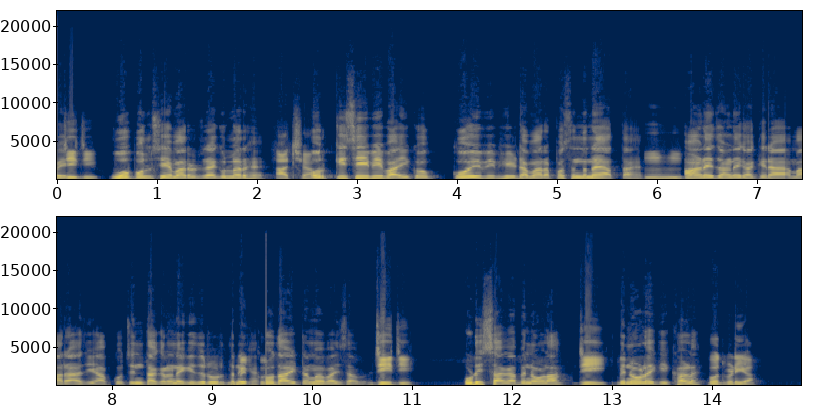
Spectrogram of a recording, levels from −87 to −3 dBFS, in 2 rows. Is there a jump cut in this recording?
yes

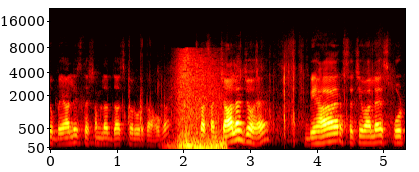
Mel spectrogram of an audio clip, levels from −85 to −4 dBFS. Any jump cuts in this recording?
yes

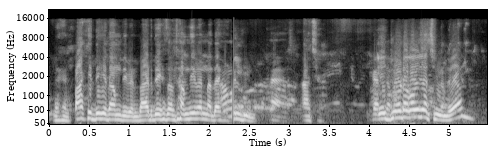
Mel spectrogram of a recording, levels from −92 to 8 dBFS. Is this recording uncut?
no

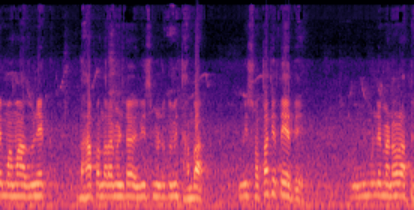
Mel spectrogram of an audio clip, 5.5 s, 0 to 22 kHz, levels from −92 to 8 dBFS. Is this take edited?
no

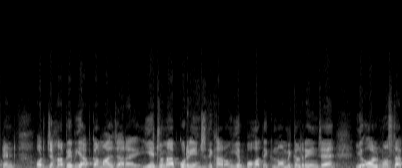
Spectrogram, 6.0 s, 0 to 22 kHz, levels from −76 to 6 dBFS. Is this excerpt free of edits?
yes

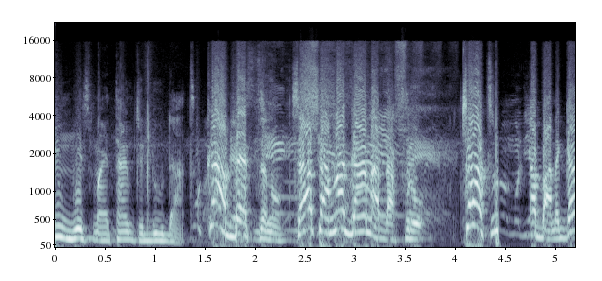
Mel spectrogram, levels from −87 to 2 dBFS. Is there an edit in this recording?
yes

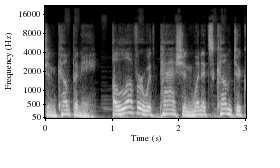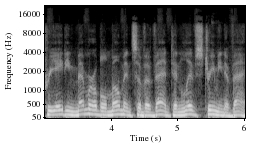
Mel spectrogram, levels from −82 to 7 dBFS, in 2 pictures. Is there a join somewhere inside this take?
no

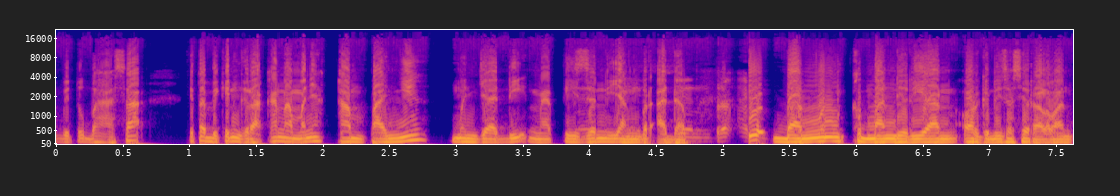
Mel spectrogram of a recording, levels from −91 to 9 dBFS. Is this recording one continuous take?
no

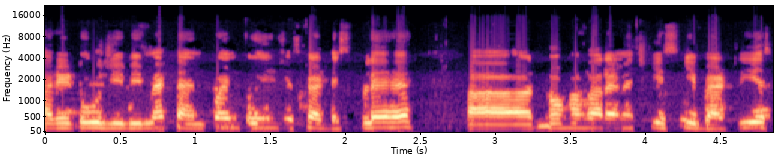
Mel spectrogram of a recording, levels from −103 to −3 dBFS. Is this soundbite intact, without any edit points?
yes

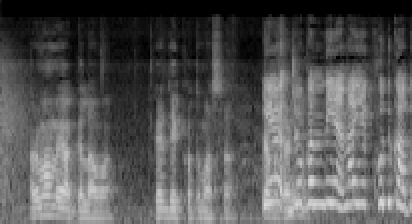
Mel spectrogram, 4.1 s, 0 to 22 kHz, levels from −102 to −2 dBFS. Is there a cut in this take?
yes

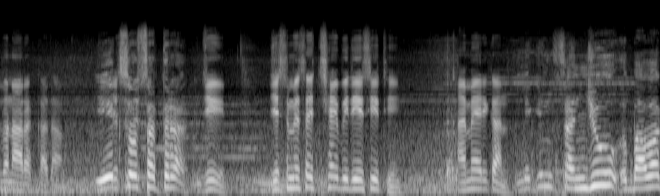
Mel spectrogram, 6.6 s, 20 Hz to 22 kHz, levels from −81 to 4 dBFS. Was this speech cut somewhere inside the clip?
no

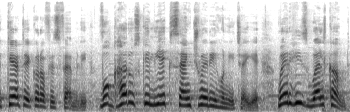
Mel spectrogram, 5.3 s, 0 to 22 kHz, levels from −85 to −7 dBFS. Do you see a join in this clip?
yes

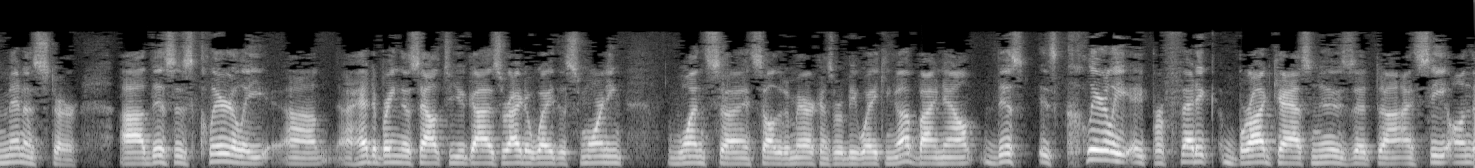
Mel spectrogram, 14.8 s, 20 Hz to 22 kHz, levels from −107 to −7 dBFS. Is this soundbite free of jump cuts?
no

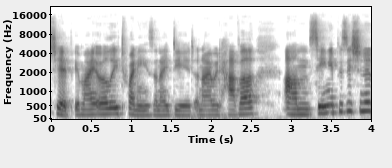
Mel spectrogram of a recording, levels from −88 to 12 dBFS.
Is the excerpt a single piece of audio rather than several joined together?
yes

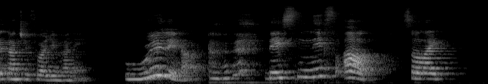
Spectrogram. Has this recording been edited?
yes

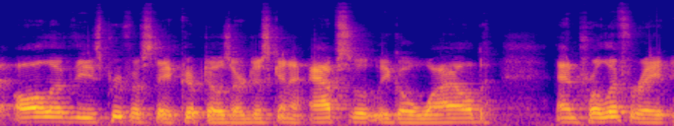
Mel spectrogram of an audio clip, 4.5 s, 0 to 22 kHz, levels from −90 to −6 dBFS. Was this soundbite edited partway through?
no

